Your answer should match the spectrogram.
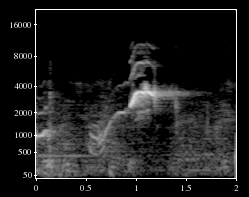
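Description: A cat meowing once: a single high call that rises steeply in pitch and holds briefly before fading, lasting about a second.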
